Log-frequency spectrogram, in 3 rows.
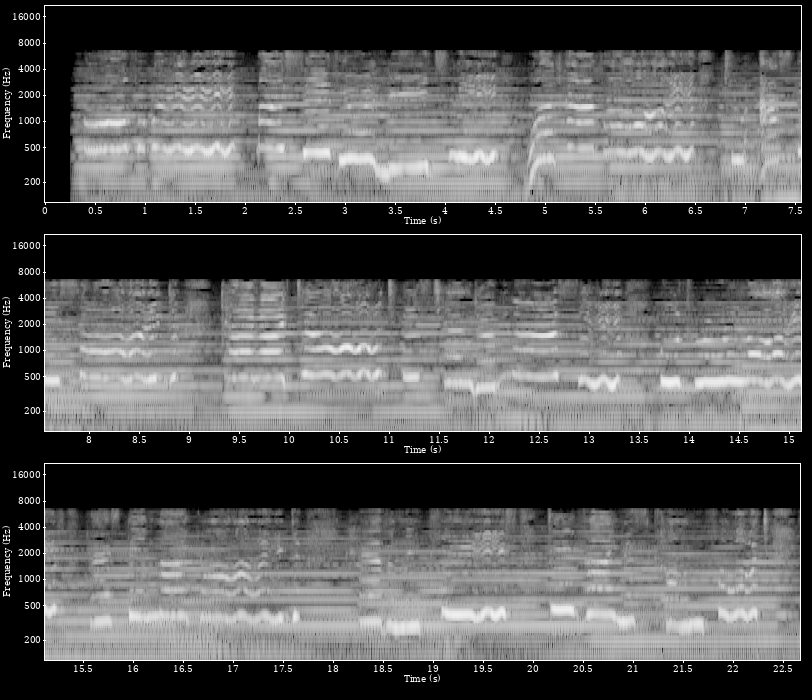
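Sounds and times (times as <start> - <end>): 
organ: 0.3 - 22.6
vocals: 0.3 - 22.6.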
